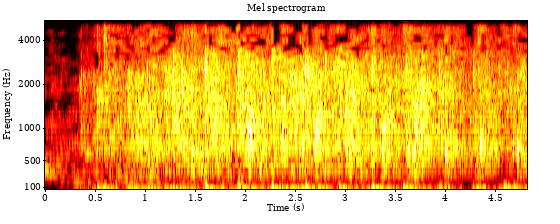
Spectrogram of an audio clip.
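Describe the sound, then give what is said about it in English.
A crowd breaks into applause that swells within half a second and holds steady, a dense, even wash of many hands clapping at moderate volume with no voices standing out. “Don't clap too much.”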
